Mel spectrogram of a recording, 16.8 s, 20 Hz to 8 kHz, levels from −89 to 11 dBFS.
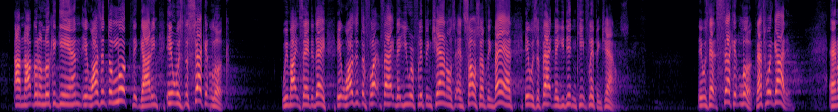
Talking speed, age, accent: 195 wpm, 50-69, American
